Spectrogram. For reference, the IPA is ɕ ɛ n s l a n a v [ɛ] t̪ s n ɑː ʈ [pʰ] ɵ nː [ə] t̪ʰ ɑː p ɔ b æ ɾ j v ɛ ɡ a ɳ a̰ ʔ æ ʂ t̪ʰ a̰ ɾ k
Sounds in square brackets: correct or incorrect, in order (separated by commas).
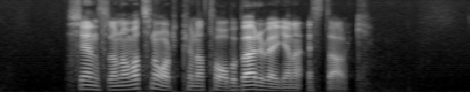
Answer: incorrect, incorrect, incorrect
